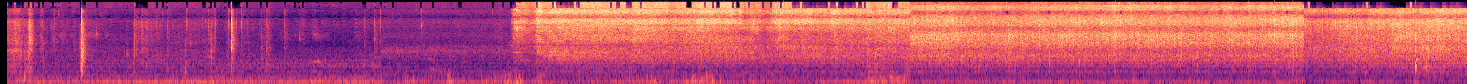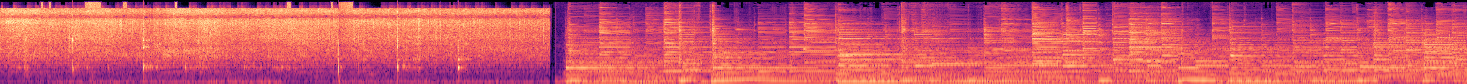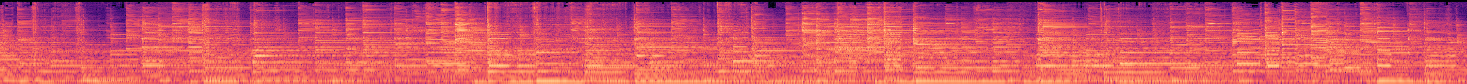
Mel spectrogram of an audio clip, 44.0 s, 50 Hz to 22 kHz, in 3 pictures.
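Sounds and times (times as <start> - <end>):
steak sizzling over fire: 5.1 - 20.2
acoustic guitar music: 20.2 - 44.0.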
